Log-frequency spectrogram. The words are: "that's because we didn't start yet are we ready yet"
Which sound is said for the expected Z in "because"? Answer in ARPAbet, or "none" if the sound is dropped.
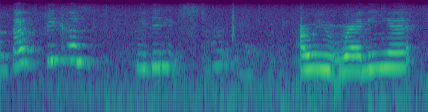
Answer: Z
